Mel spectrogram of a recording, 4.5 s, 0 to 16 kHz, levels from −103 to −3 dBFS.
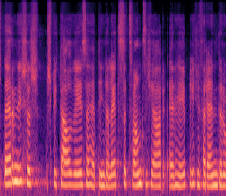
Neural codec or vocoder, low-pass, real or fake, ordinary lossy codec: codec, 44.1 kHz, 3.4 kbps, Pupu-Codec; 14.4 kHz; fake; Opus, 16 kbps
